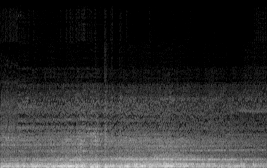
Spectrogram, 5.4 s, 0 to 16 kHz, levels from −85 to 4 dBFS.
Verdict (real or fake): real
